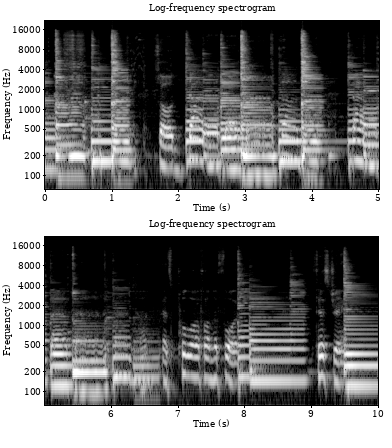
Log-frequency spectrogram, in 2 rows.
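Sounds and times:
acoustic guitar blues lick: 0.0 - 10.0.

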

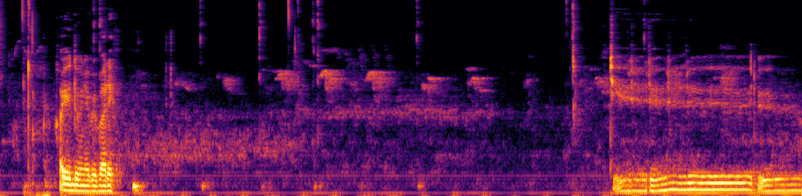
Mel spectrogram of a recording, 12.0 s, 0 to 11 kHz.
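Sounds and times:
computer mouse clicks: 1.4 - 3.2, 3.8 - 5.0.

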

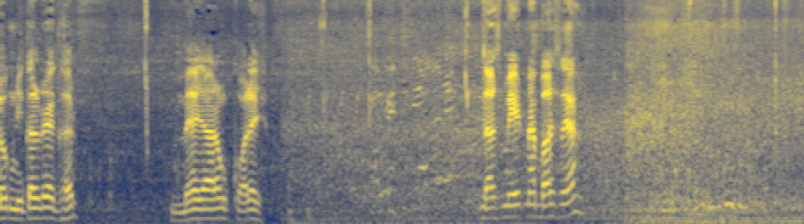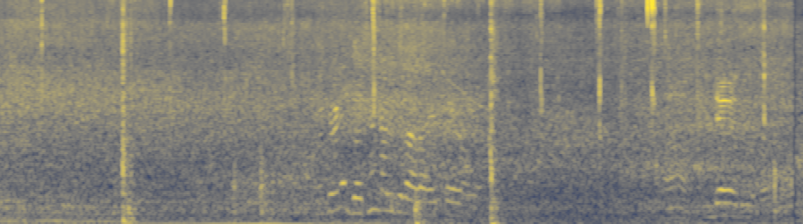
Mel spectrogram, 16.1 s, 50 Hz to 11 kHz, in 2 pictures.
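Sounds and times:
car door shutting: 9.2 - 9.6, 12.1 - 13.2
sharp knocks: 9.2 - 9.6, 12.2 - 13.2.

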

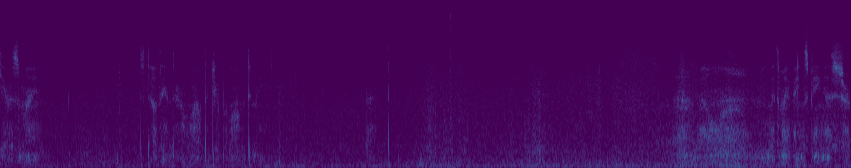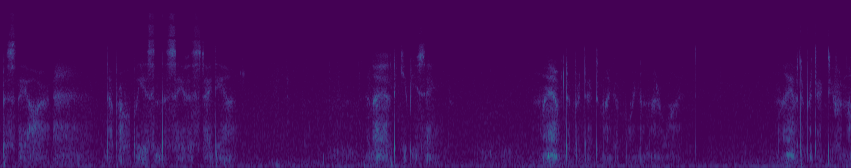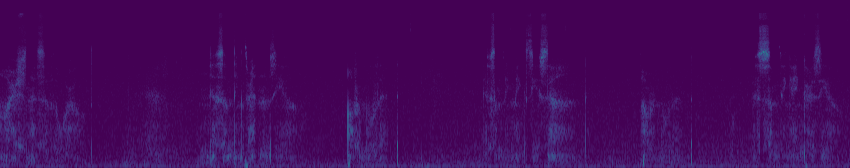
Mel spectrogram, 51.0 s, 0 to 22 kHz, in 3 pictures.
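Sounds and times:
woman whispering: 0.0 - 0.9, 2.8 - 5.5, 7.3 - 7.9, 13.2 - 21.9, 24.3 - 25.9, 27.7 - 30.8, 32.5 - 36.0, 38.0 - 40.1, 41.0 - 42.0, 43.7 - 45.9, 46.8 - 47.9, 49.0 - 51.0.

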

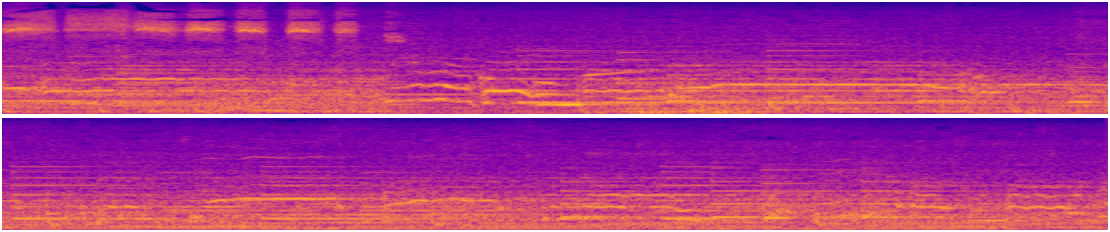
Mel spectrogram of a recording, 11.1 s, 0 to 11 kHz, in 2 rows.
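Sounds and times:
cricket chirping: 0.0 - 2.0
background music: 0.0 - 11.0.

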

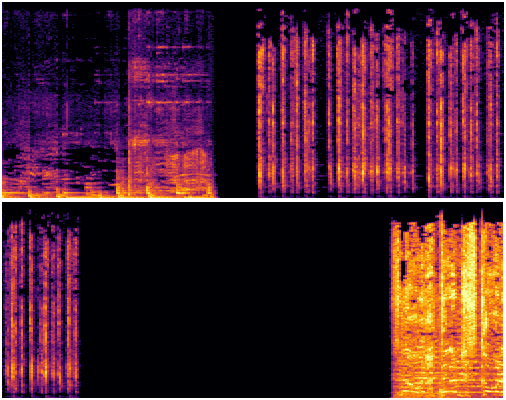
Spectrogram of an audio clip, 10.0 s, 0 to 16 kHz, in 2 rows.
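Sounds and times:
keyboard typing clicks: 2.6 - 5.8.

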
